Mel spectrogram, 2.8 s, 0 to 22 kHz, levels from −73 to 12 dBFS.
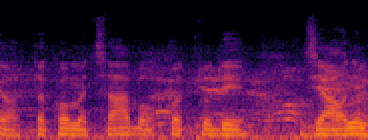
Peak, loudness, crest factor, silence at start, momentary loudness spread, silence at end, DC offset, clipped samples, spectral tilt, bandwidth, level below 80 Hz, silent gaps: -2 dBFS; -19 LUFS; 14 dB; 0 s; 6 LU; 0 s; under 0.1%; under 0.1%; -7 dB/octave; 13.5 kHz; -32 dBFS; none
